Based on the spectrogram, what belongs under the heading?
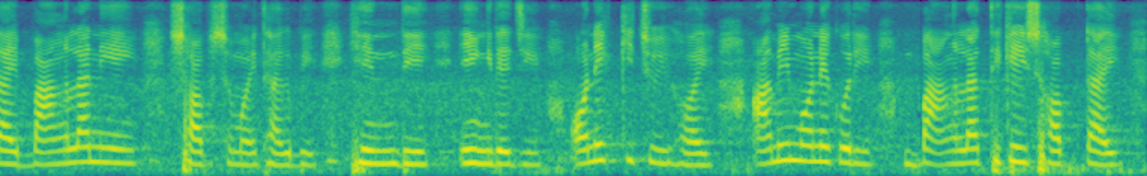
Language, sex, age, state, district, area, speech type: Bengali, female, 45-60, West Bengal, Paschim Medinipur, rural, spontaneous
